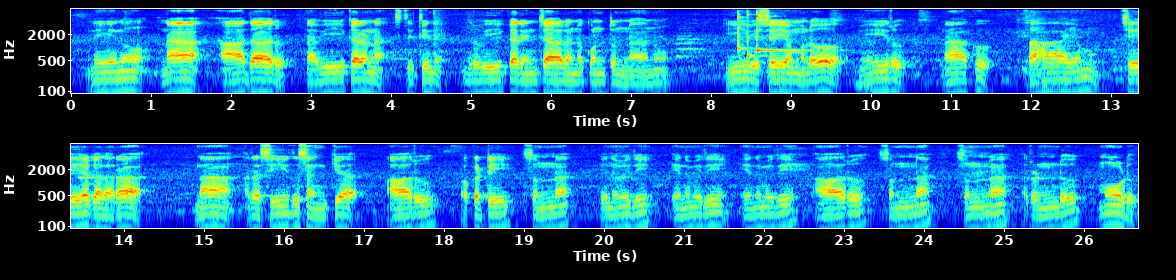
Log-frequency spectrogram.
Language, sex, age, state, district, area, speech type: Telugu, male, 45-60, Andhra Pradesh, N T Rama Rao, urban, read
